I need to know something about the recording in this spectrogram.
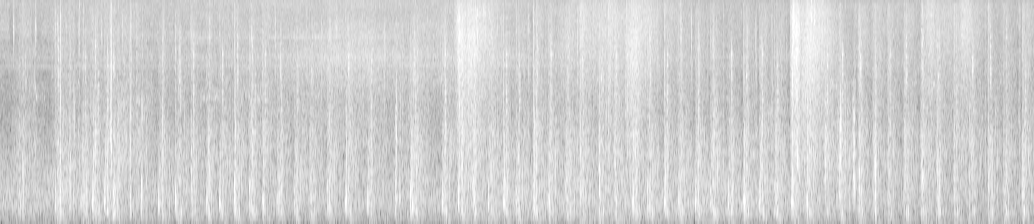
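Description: Footsteps tread steadily over rough ground and grass.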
